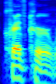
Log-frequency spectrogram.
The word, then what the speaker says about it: Creve Coeur: of St Louis called Creve Coeur Creve Coeur which is a mispronunciation it's so St Louis to mispronunciate a French term krevker which means broken heart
